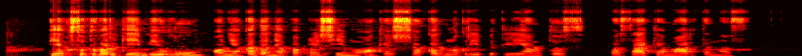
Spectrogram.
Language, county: Lithuanian, Kaunas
